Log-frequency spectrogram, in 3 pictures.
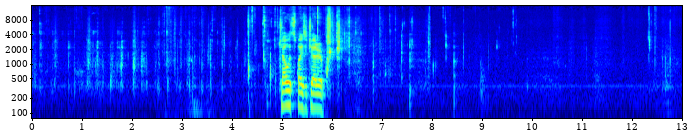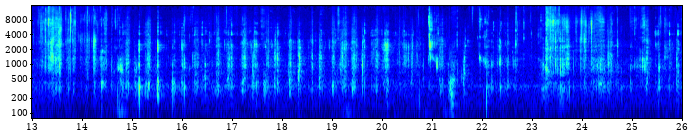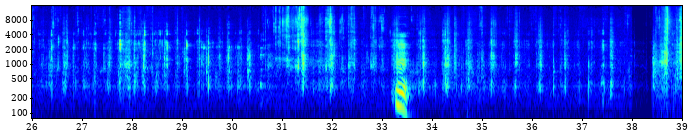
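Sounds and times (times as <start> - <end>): crackly chewing: 0.0 - 5.0, 12.3 - 39.0
pizza crust crunching: 12.4 - 21.3, 22.0 - 37.7, 38.4 - 39.0.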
